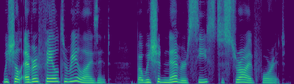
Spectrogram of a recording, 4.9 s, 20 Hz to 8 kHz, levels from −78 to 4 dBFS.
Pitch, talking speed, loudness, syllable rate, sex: 230 Hz, 195 wpm, -21 LUFS, 5.1 syllables/s, female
